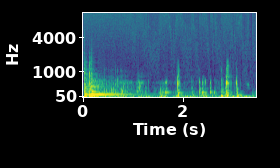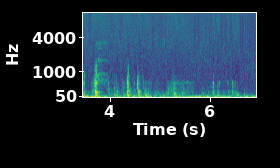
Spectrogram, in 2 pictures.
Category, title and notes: Music > Solo percussion
Med-low Tom - Oneshot 31 12 inch Sonor Force 3007 Maple Rack
acoustic, oneshot, loop, real, kit, maple, drum, realdrum, quality, flam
